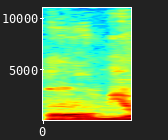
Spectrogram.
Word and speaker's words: ohm: A unidade é o ohm, pronuncia assim mesmo, ohm, ohms, E a letrinha que a gente vai usar o R mesmo, de resistência.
